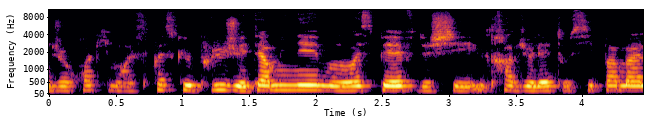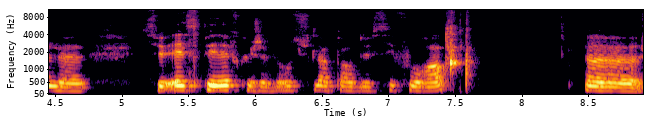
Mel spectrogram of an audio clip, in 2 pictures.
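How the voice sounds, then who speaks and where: A woman's voice: fairly low pitch, a little mellow. A woman in her late thirties chatting casually as a beauty vlogger, rambling and slangy while doing her skincare at home. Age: late 30s. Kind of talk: casual vlog chat. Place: home, filmed in natural daylight.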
